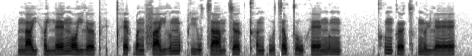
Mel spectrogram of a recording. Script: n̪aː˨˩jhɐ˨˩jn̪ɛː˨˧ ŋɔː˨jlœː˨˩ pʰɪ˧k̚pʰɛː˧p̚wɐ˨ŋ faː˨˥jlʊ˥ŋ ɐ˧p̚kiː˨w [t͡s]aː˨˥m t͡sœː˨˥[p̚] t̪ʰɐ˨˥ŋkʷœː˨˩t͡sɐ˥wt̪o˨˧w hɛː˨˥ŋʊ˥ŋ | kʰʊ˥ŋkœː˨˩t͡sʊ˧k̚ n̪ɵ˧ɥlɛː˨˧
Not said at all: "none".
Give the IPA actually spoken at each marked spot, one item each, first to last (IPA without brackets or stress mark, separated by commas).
t͡s, k̚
